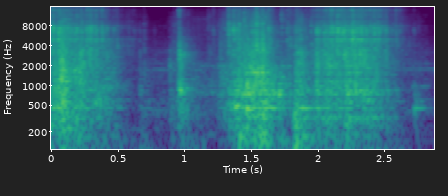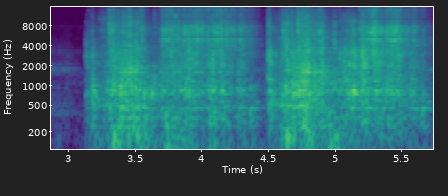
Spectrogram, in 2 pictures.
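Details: Long-sitting small pull-start engine on the bench, plug pulled to check spark, with two-stroke oil used because of its long storage: rattling pull-start bursts with a brief hint of catching; it cranks but won't start.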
